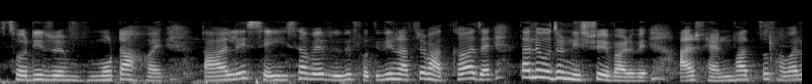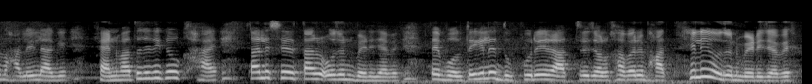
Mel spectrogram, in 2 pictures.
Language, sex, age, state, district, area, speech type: Bengali, female, 30-45, West Bengal, Purulia, rural, spontaneous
